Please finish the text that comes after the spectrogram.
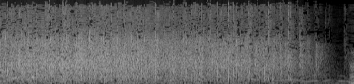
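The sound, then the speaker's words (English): A crowd applauds steadily to greet a young man being introduced, a dense wash of many hands clapping at once that holds strong for several seconds before thinning out near the end. “Round of applause.”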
